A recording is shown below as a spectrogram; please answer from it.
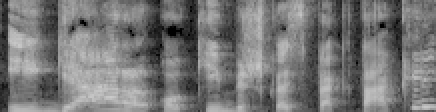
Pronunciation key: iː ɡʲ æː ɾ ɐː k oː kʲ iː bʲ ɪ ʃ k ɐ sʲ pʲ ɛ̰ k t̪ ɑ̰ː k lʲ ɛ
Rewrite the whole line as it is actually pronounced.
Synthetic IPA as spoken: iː ɡʲ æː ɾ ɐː k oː kʲ iː bʲ ɪ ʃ k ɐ sʲ pʲ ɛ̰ k t̪ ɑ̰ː k lʲ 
